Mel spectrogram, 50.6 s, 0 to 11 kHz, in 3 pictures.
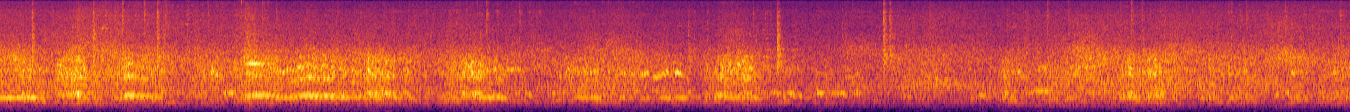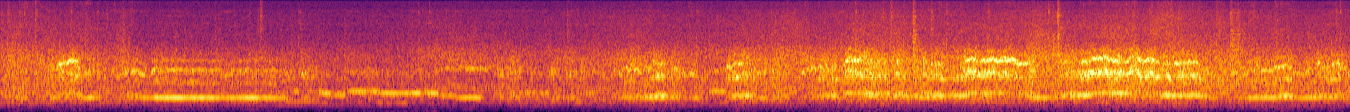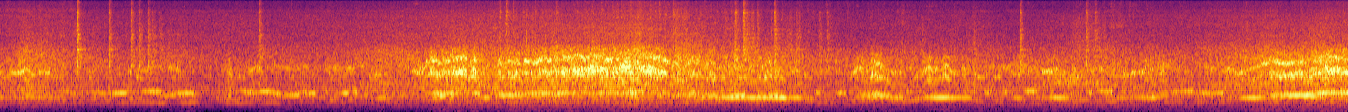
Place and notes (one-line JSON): {"title": "Unnamed Road, Nozakigō, Ojika, Kitamatsuura, Nagasaki, Japan - Whistling Fence at the Onset of a Typhoon", "date": "2019-10-23 12:30:00", "description": "Nozaki Jima is uninhabited so the fences once used to keep wild boar away from the crops are not maintained and many lie rusted and twisted from the wind and rain. This was recorded at the onset of a typhoon so the wind was especially strong.", "latitude": "33.19", "longitude": "129.13", "altitude": "36", "timezone": "Asia/Tokyo"}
